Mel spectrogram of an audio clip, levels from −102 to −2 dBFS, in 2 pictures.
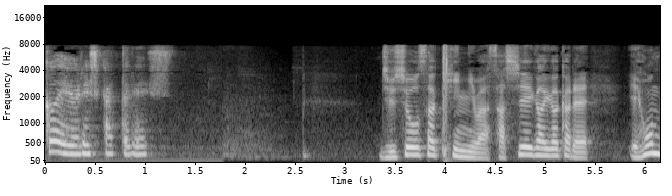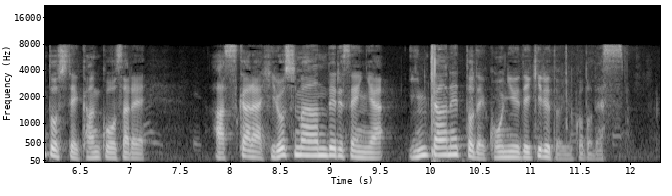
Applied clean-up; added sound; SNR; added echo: none; Shatter; 11 dB; none.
